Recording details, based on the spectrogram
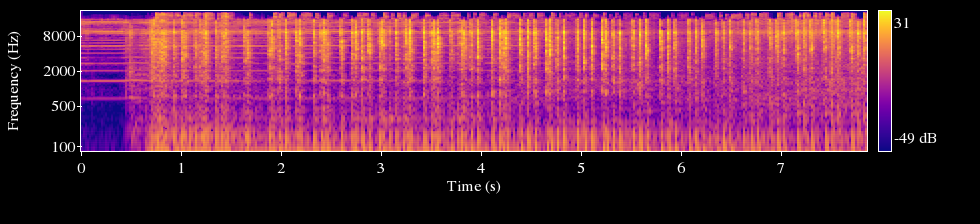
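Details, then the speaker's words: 1988 Suzuki Samurai parked since the late 1990s, straight-piped with no exhaust at all: engine catches and settles into a loud, raw, popping idle with sharp exhaust cracks. "I got to put on my earphones in case it fires up because, like I said, it is straight piped, as you can hear. There's no exhaust at all on it."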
